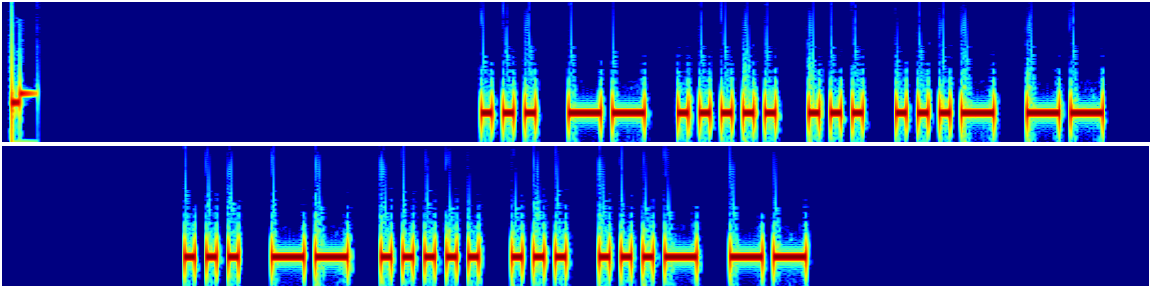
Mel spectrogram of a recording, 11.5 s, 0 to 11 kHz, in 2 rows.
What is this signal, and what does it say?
Morse code, heard as a keyed tone, about 22 wpm, 700 Hz. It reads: SM5SVM SM5SVM
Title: DXCC-100 Call Signs - 6 Characters - Repeated 2x - 22wpm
